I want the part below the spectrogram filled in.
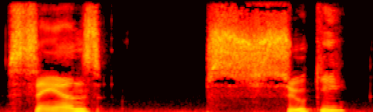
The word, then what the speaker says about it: Sans Souci: Boulder County's Sans Souci, I think I'm saying that right, S-O-U-C-I, Souci, Sans Souci, I don't know how to pronounce it, mobile home park, jumped at Colorado's opportunity to purchase.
